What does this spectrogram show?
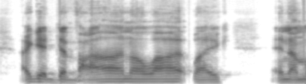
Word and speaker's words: DeVaughn: Is it DeVaughn Taylor? We hitting the Vaughn hardest. Yes, sir. DeVaughn.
